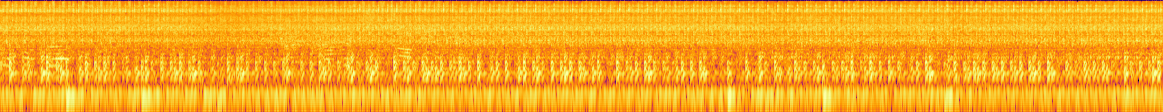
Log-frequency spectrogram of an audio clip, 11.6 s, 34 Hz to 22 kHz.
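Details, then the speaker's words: Harley Sportster 1200 V-twin, swapped in after sitting outside full of water, first start without rebuild: rough idle with light quick tick on each firing pulse; old Sportster tick, top end thought dry after oil poured in, expected to clean up. "I think sounds good. Even with the tick, it was like it hit. I think it'll clean up."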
